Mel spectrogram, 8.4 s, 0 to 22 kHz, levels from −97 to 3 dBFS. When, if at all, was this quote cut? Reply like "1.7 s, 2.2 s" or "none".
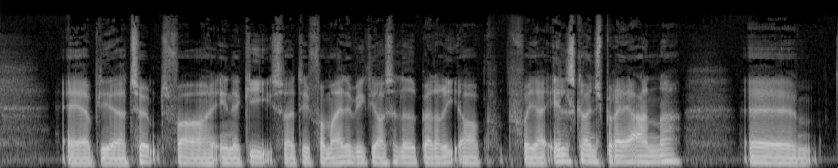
5.1 s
